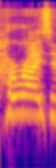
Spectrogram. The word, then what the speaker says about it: Herizon: Is this how to pronounce things correctly? The Herizon Music Foundation.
